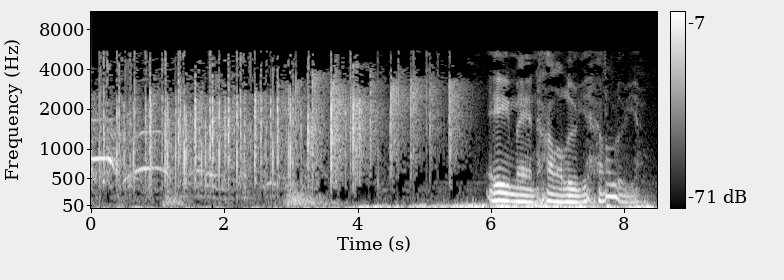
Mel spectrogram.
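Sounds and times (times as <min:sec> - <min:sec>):
crowd clapping in praise: 0:00.0 - 0:05.6
speech: 0:06.0 - 0:08.3.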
